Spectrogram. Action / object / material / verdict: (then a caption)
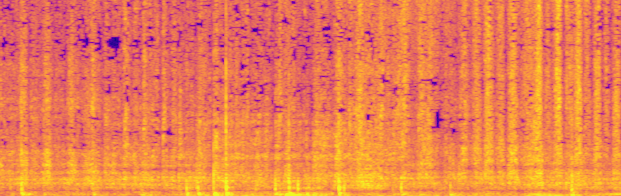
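scrape / aluminum laptop lid / aluminum / none. Fingernails of both hands scratch and rub across the lid of a closed MacBook, a thin hollow aluminum shell resting on a table, heard up close. The sound is a steady, quiet, bright scratchy rasp broken by short sharper strokes. Soft, dull low thumps from the hollow shell sit under the scratching.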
